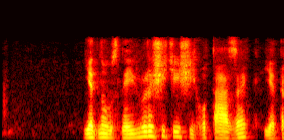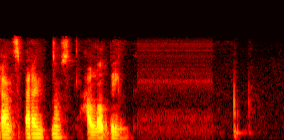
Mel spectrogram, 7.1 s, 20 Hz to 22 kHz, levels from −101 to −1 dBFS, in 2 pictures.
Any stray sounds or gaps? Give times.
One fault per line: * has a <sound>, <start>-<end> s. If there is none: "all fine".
all fine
